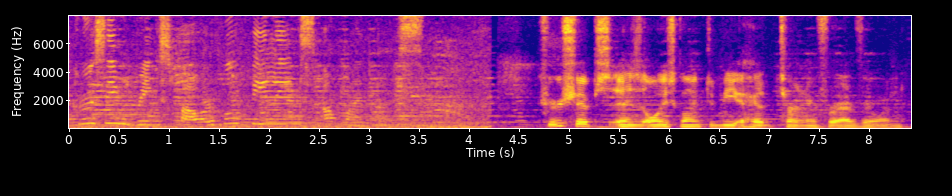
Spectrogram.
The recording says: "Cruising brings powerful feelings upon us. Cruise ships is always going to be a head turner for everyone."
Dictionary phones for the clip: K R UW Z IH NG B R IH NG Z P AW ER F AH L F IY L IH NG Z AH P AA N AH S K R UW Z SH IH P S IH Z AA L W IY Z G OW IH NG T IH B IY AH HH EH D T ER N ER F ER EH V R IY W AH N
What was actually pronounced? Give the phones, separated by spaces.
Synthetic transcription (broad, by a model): K R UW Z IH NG B R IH NG S P AW ER F AH L F IY L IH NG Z AH P AA N AH S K UW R SH IH P S IH Z AA L W IY Z G OW IH NG T IH B IY AH HH EH D T ER N ER F ER EH V R IY W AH N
